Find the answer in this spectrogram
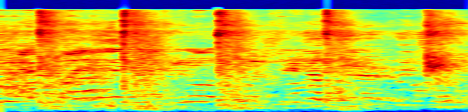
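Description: Indistinct voices in a hall, broken by a few sharp knocks.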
